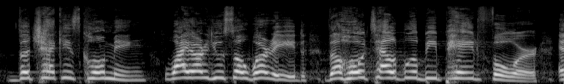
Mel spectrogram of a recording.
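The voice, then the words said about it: Deliberately bad put-on accent. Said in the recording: “She puts on the worst accent you've ever heard.”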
